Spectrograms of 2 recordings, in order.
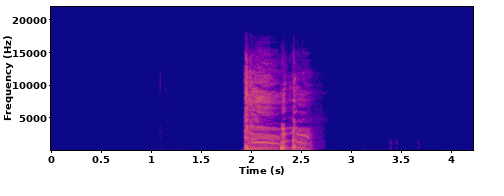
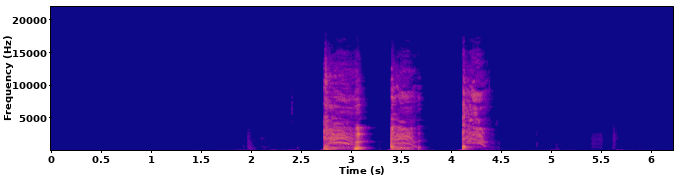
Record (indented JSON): {
  "cough_length": "4.2 s",
  "cough_amplitude": 15445,
  "cough_signal_mean_std_ratio": 0.29,
  "three_cough_length": "6.2 s",
  "three_cough_amplitude": 18641,
  "three_cough_signal_mean_std_ratio": 0.26,
  "survey_phase": "beta (2021-08-13 to 2022-03-07)",
  "age": "18-44",
  "gender": "Male",
  "wearing_mask": "No",
  "symptom_cough_any": true,
  "symptom_new_continuous_cough": true,
  "symptom_runny_or_blocked_nose": true,
  "symptom_shortness_of_breath": true,
  "symptom_sore_throat": true,
  "symptom_diarrhoea": true,
  "symptom_fatigue": true,
  "symptom_change_to_sense_of_smell_or_taste": true,
  "symptom_onset": "4 days",
  "smoker_status": "Current smoker (1 to 10 cigarettes per day)",
  "respiratory_condition_asthma": false,
  "respiratory_condition_other": false,
  "recruitment_source": "Test and Trace",
  "submission_delay": "1 day",
  "covid_test_result": "Positive",
  "covid_test_method": "RT-qPCR",
  "covid_ct_value": 31.6,
  "covid_ct_gene": "N gene"
}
